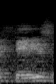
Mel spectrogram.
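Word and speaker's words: Pteris: ये जो प्लांट है इसका नाम है टेरिस विटाटा, फिर से पी साइलेंट है।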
